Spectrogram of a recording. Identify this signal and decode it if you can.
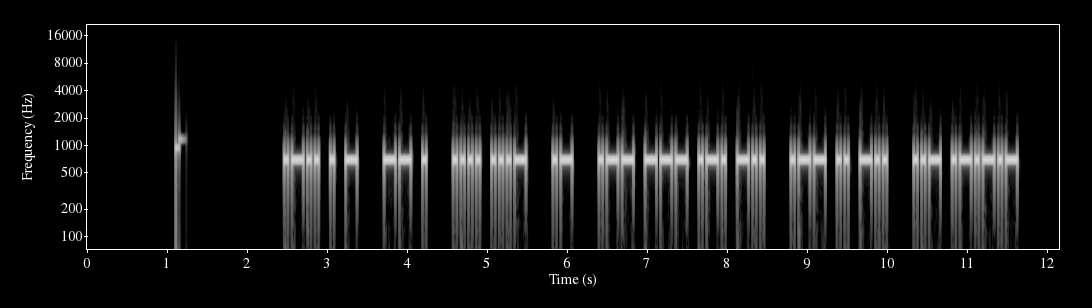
Morse code, heard as a keyed tone, about 25 wpm, 700 Hz. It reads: LET ME HV A WORD WID U.
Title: Sentences from Top 300 Words and Abbreviations 25wpm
